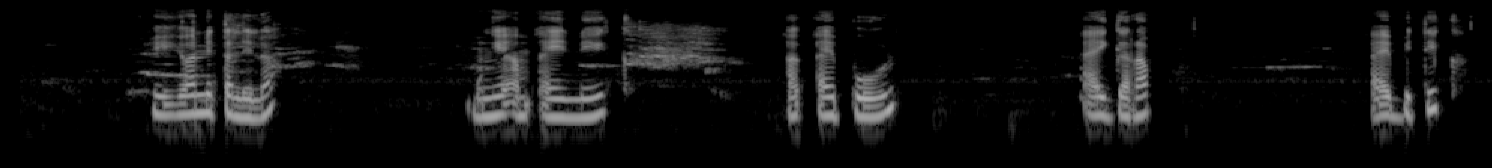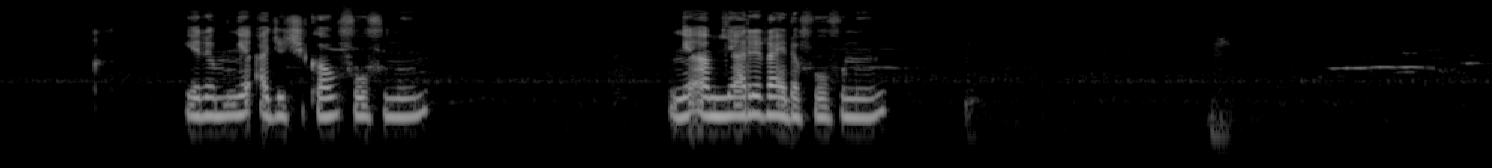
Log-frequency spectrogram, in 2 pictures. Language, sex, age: Wolof, female, 18-24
